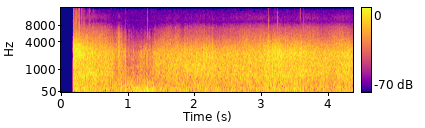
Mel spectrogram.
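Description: Wind rushing over the microphone of a camera mounted on a hang glider in flight, a loud steady roar of airflow that cuts in suddenly just after the start.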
